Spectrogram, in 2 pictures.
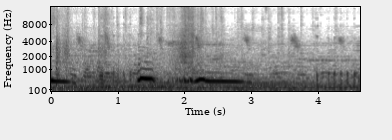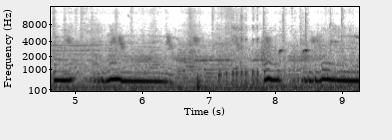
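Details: Puter, the Barbary dove, giving a series of short soft coos, each a brief upward flick followed by a level drawn note, repeated about every three seconds over a faint background murmur.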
